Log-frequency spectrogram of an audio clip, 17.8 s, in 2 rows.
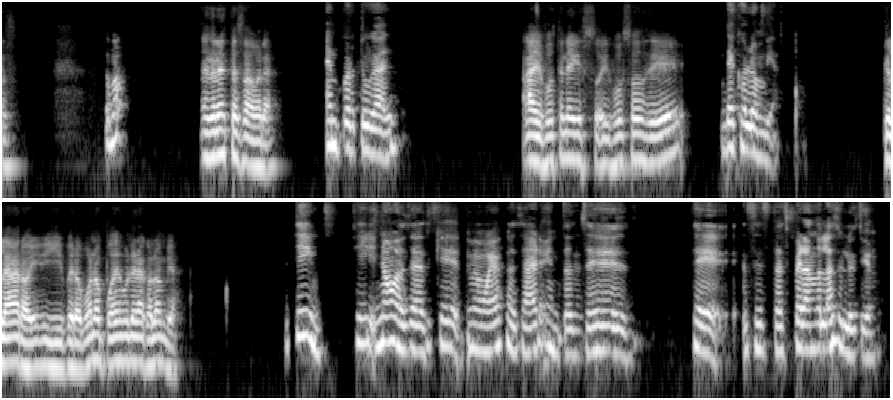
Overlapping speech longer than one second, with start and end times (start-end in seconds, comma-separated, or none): none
